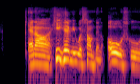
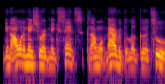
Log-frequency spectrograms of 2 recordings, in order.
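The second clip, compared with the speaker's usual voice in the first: normal talking voice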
